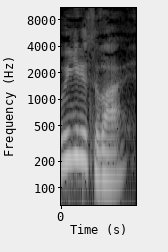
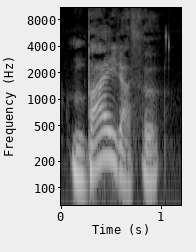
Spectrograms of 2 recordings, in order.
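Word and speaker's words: virus: このウイルスは英語で何て言うでしょうか。綴りは V-I-R-U-S で、ですが発音はウイルスではありません。 V-I の I は E ではなく I と発音され、バイラスです。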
